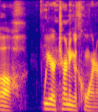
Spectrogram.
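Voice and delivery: plain

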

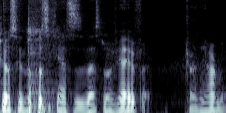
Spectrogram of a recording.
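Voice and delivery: rushed, crammed-together, rattled off as fast as possible. Speaker tries to slip a line into the show, said as fast as possible. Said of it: "I tried to say it as fast as I could".

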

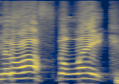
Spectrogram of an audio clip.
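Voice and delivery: very loud, very slow, drawn-out bullhorn yell. Retelling how police on the shore yelled across the lake: retelling a bullhorn yell. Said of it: "they're yelling across the lake with this bullhorn scream".

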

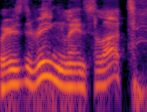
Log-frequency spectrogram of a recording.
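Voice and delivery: put-on scolding old lady voice. Describing a movie's opening, quoting the old lady giving someone hell, old lady voice impression. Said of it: "That's a pretty good voice of her too".

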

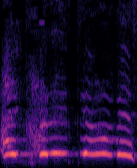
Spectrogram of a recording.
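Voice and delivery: very high, loud, laughing-crying shout of joy. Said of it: "And he's like".

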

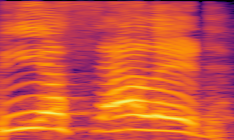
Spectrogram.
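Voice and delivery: high, slow, loud mock shouting.

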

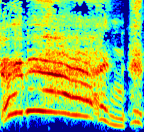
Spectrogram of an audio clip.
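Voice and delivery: shouting as loud as possible. Calling out for damien in character: shouting as loud as possible. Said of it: "as loud as he possibly can".

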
